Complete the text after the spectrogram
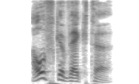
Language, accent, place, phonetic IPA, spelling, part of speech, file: German, Germany, Berlin, [ˈaʊ̯fɡəˌvɛktə], aufgeweckte, adjective, De-aufgeweckte.ogg
- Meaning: inflection of aufgeweckt: 1. strong/mixed nominative/accusative feminine singular 2. strong nominative/accusative plural 3. weak nominative all-gender singular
